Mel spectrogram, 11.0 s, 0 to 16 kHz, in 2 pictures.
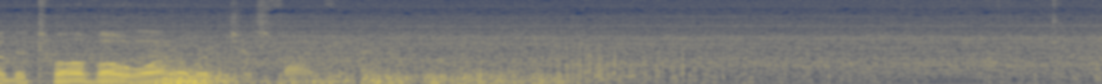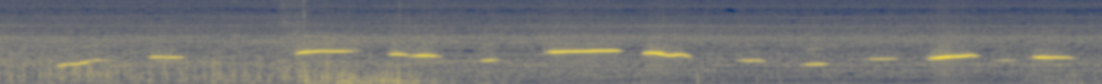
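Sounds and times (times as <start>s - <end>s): whistled melody from laptop: 5.8s - 6.4s, 7.0s - 10.9s.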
